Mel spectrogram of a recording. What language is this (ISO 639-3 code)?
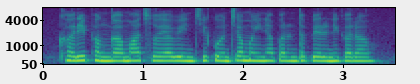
mar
